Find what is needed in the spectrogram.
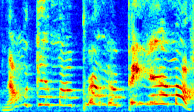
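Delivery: very high child voice, mock angry; mad little daughter. Daughter threatening to fetch brothers, imitated anger. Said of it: "She was mad".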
